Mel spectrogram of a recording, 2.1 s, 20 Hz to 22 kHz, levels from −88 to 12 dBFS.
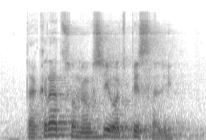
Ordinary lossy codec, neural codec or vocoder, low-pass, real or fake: Opus, 24 kbps; none; 14.4 kHz; real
